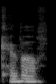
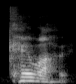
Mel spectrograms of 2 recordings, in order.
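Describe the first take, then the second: First: The second consonant is a V sound. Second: The second consonant is a W sound. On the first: "might be a um, a V" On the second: "that W"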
